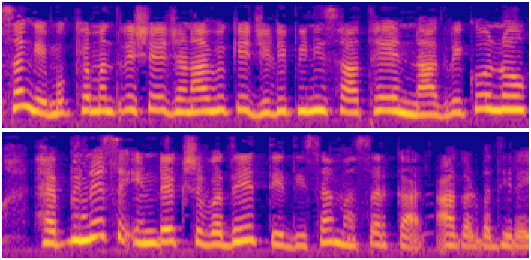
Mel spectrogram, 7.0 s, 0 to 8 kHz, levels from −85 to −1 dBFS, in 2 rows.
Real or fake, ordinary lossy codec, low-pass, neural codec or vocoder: real; none; 7.2 kHz; none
